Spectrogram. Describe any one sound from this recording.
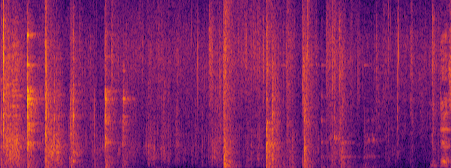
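A man strikes sharp blows on a wooden block.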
